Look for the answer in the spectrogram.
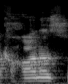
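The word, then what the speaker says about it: Cahana: Thank you that there's a lot of Kahanas, so just spell it with a C, C-A-H-A-N-A, Alex Kahana on LinkedIn.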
